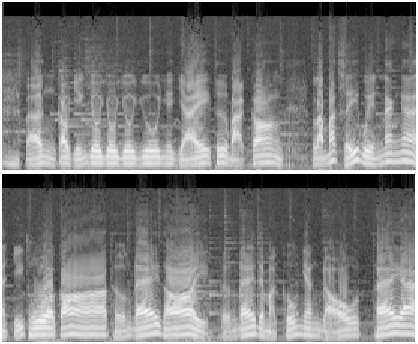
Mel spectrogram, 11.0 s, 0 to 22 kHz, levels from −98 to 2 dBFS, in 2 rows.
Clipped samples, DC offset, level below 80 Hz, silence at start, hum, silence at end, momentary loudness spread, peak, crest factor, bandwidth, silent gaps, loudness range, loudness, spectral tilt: 0.8%; under 0.1%; -40 dBFS; 0 s; none; 0 s; 8 LU; 0 dBFS; 10 dB; 16 kHz; none; 3 LU; -10 LUFS; -7.5 dB/octave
